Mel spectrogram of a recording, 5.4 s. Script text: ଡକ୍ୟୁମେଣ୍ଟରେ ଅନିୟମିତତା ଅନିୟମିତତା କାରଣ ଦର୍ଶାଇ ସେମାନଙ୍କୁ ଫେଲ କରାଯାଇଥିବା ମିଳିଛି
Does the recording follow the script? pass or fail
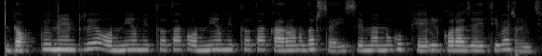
pass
